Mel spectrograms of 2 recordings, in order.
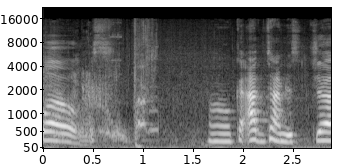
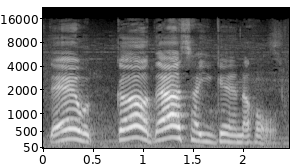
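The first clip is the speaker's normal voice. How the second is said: ordinary delivery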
